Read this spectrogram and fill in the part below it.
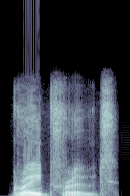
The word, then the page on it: grapefruit: British English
